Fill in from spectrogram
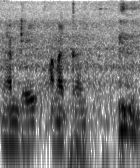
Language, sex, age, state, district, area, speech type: Tamil, male, 60+, Tamil Nadu, Tiruvarur, rural, spontaneous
